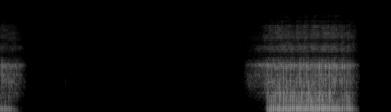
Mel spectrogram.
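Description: A single loud, buzzing snore after a long silent pause, with the tail of an earlier one at the start; ordinary snoring.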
